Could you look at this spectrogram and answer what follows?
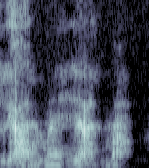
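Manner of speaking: deep, gravelly, spitty gremlin growl. Showing how to voice gremlins, making the sound in a spitty gravelly gremlin voice. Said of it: "almost spitty in there, a little like that".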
